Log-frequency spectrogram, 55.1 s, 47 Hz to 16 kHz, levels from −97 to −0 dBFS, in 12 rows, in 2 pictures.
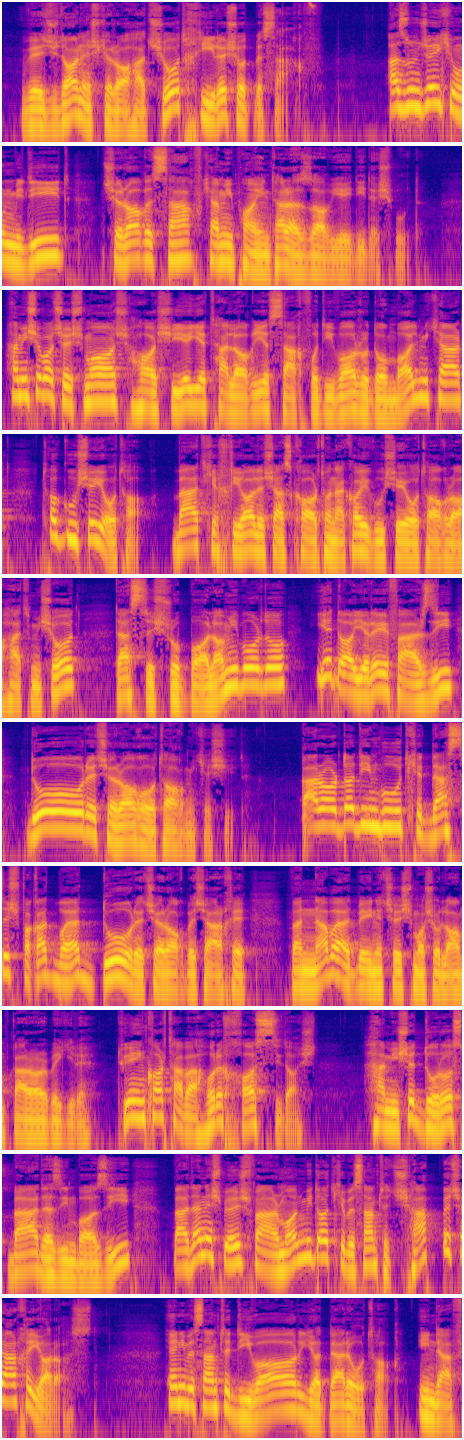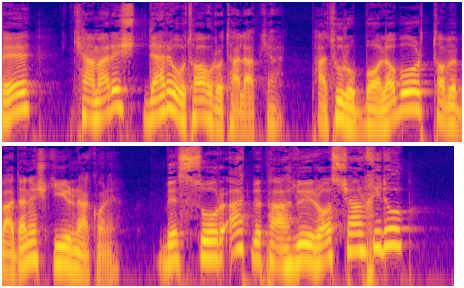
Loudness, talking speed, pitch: -12 LUFS, 150 wpm, 125 Hz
